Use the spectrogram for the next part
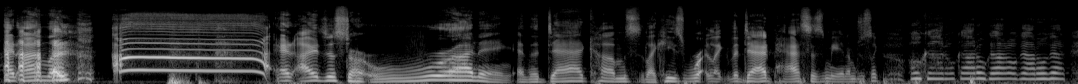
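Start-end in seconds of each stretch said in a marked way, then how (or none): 1.1-2.7 high piercing shout of panic; retold high yell of terror; mock panicked scream. Kid screams after hitting girl. 9.1-10.7 freaking out. Retold or imitated. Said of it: "And I'm freaking out".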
